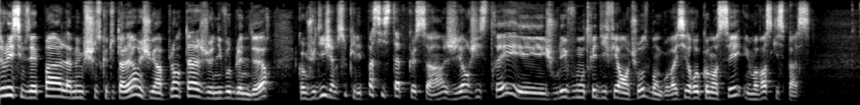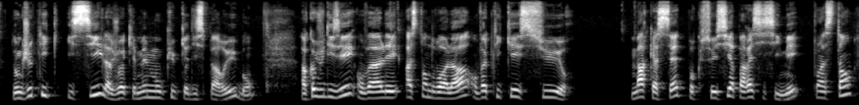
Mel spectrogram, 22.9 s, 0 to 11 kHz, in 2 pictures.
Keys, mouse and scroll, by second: 0.2-2.5 middle drag, 2.5-3.0 scroll down 1, 3.0 scroll up 2, 10.4 click, 11.3 click, 11.9-14.9 middle drag, 16.6-19.8 right drag.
